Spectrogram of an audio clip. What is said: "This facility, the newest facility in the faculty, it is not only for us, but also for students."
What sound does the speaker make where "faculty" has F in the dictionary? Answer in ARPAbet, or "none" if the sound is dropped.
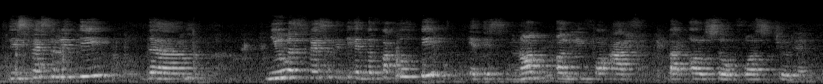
P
